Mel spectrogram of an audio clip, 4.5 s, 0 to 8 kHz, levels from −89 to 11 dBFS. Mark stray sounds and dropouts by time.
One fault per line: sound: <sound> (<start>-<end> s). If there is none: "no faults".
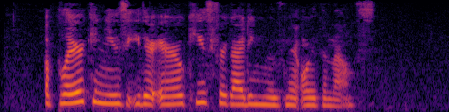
no faults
